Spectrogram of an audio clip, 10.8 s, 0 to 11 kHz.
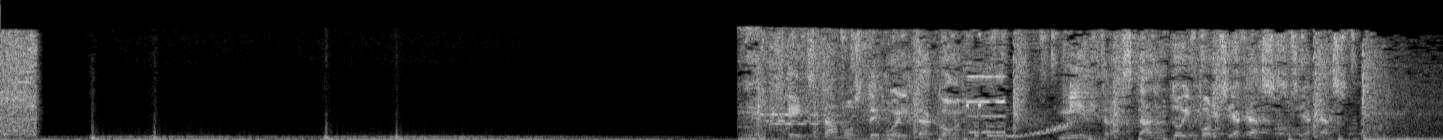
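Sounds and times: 
deep throbbing hum: 0:00.0 - 0:05.7
heartbeat sound effect lub-dub thumps: 0:00.3 - 0:05.4
speech: 0:05.9 - 0:10.3.

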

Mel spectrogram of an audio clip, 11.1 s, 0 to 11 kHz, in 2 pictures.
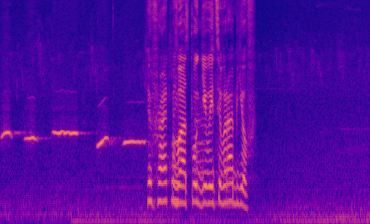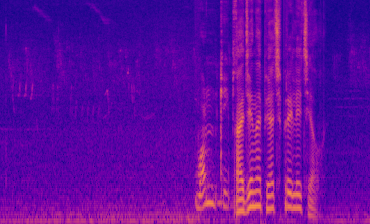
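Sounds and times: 
person whistling: 0:00.0 - 0:02.2
speech: 0:02.2 - 0:03.9, 0:08.5 - 0:10.4.

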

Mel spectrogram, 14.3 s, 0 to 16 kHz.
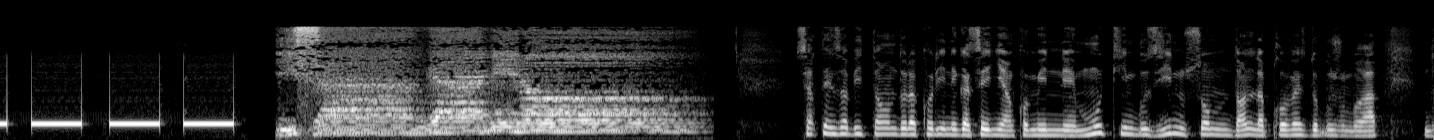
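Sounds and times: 
telephone busy signal after a call is hung up: 0:00.0 - 0:02.4
speech: 0:02.8 - 0:06.0, 0:08.0 - 0:14.3
loud dense harmonic sound: 0:02.8 - 0:07.2.

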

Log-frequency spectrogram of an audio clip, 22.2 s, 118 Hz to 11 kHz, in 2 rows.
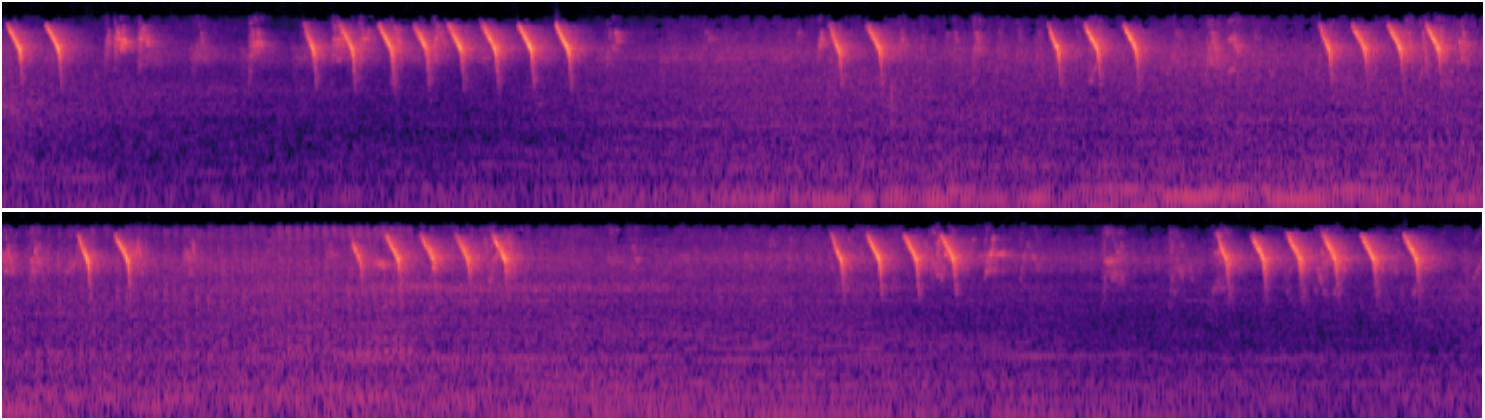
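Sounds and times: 
Oriental magpie-robin song of high falling whistled notes: 0:00.0 - 0:22.2.

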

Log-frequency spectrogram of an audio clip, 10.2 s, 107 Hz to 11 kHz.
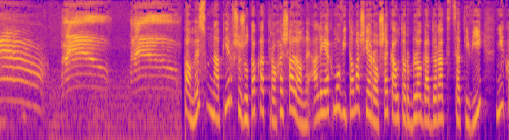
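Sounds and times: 
cat meowing: 0:00.0 - 0:03.6
speech: 0:03.7 - 0:10.1.

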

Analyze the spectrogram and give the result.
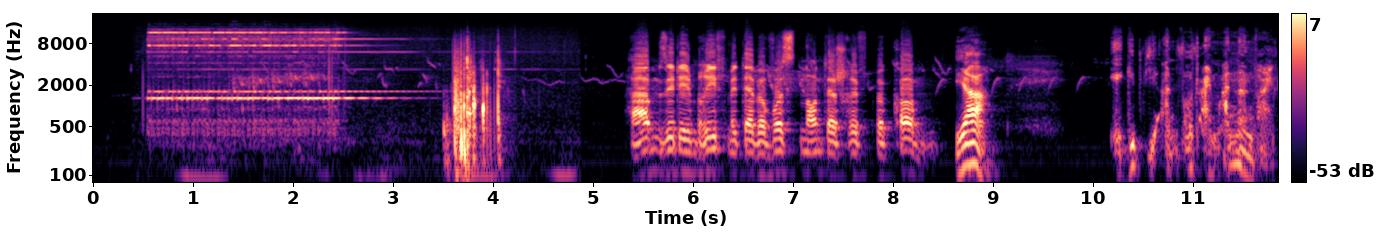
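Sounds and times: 
old telephone bell ringing in an apartment: 0:00.5 - 0:03.7
speech: 0:05.6 - 0:09.1, 0:10.2 - 0:11.8.

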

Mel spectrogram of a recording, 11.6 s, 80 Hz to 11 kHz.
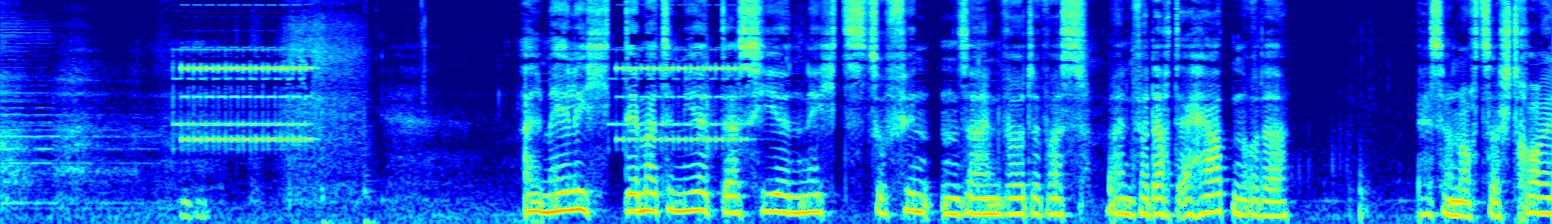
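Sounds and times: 
telephone bell ringing: 0:01.3 - 0:02.7, 0:04.5 - 0:05.8
speech: 0:01.4 - 0:01.8, 0:03.9 - 0:09.8, 0:10.6 - 0:11.6.

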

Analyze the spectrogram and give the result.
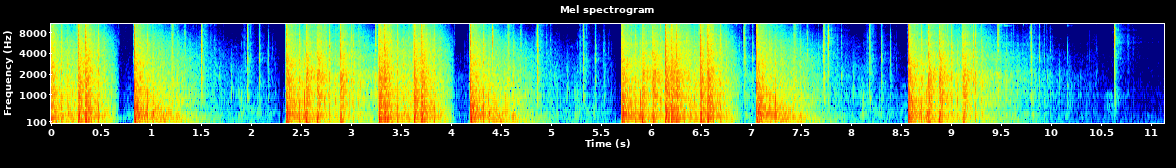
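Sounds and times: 
firing squad gunfire at an execution in heavy rain: 0:00.0 - 0:01.5, 0:02.3 - 0:04.8, 0:05.7 - 0:07.7, 0:08.6 - 0:09.8.

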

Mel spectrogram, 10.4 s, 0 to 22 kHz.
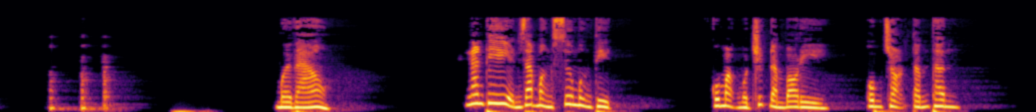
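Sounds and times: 
soft hollow knocking on a door: 0:00.5 - 0:01.3
speech: 0:02.8 - 0:03.4, 0:04.7 - 0:06.2, 0:07.1 - 0:09.7.

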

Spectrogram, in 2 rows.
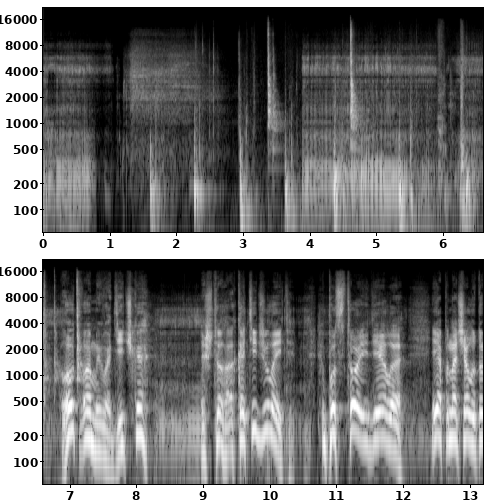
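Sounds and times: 
man snoring while lying on the floor: 0:00.0 - 0:01.2, 0:03.9 - 0:07.0, 0:08.0 - 0:09.4
speech: 0:06.9 - 0:08.3, 0:09.0 - 0:13.1.

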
